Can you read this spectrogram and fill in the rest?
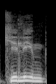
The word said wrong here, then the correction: Келин: А постпред России при ОБСЕ Андрей Келин.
